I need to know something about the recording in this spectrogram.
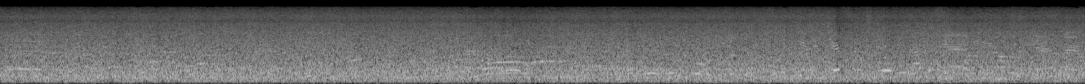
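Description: Heavy white water pouring over a river weir and churning below it: a steady, unbroken rush of water.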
